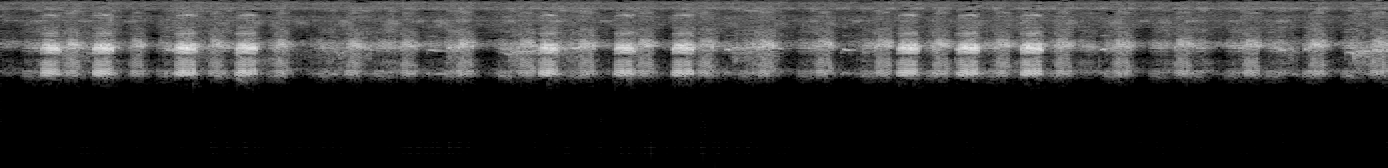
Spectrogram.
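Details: Midnight frog calls, quick bursts of croaks arriving in clusters of two or three, many frogs calling together at an uneven pace, with a thin high whine behind them.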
